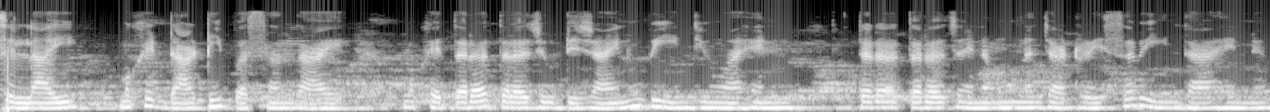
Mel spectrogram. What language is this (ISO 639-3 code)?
snd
